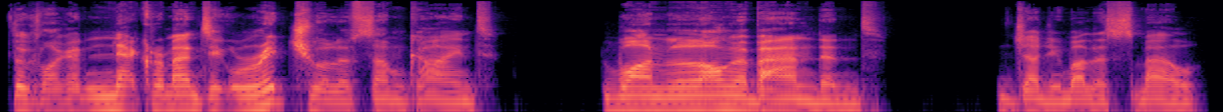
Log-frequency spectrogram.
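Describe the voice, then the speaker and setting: An actor playing an eloquent, theatrical wizard in a fantasy video game, learned, courtly and wry, with articulate, bookish phrasing. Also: male voice, lowish voice, measured pace, a bit bright, no room sound, clean studio sound. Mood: intrigued.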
